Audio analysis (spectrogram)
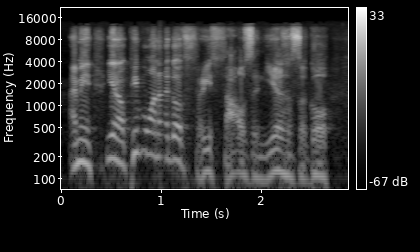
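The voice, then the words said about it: Imitates another person's accent. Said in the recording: “that's my Shimon Peres accent”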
